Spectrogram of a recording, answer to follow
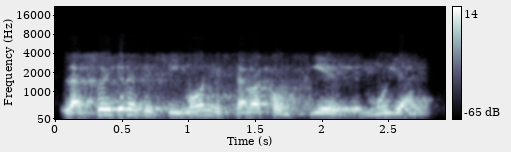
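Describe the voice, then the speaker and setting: A man as a priest reading the Gospel at Mass and giving a homily in a measured way, pausing to think, with a cathedral echo around him. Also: medium pitch, very animated. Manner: measured reading, thoughtful homily with pauses and fillers. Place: large church. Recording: echoey church hall, tinny phone-like sound.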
